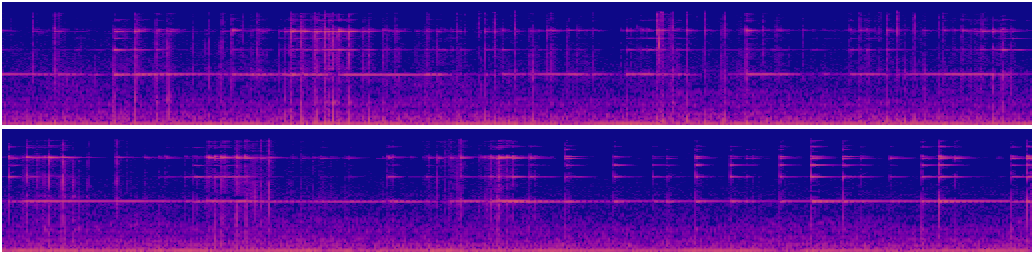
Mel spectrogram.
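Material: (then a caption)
Crystal glass. A small, empty, hollow cut-crystal stemmed wine glass, held in the hand, is tapped repeatedly with fingernails. The taps give quick, bright glassy clinks with short ringing tones over a steady low hum.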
